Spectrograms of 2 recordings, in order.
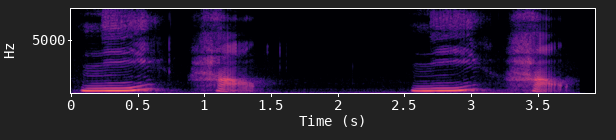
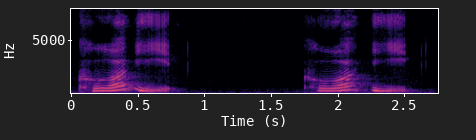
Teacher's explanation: then we will automatically change the first low tone into a second tone, the up tone, so it becomes easier to read.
